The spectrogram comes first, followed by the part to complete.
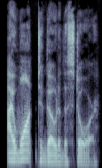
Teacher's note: The words want, go, and store are stressed. The other words I, to, and the are much faster and softer. That's the natural rhythm of English.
